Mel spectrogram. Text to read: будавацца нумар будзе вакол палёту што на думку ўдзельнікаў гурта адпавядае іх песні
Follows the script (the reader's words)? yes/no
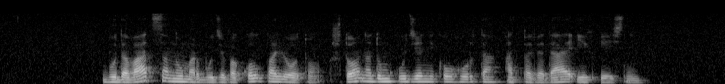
yes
